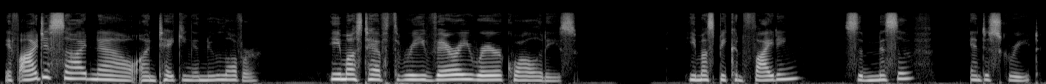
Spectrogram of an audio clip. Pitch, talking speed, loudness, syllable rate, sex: 210 Hz, 130 wpm, -20 LUFS, 4.5 syllables/s, female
